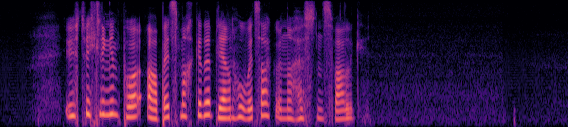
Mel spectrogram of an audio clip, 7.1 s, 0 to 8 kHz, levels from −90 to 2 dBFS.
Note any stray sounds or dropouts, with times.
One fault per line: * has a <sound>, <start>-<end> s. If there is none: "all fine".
all fine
